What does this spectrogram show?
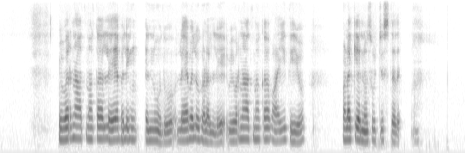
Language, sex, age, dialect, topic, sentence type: Kannada, female, 25-30, Coastal/Dakshin, banking, statement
